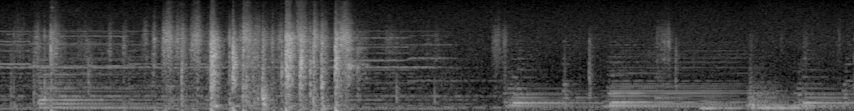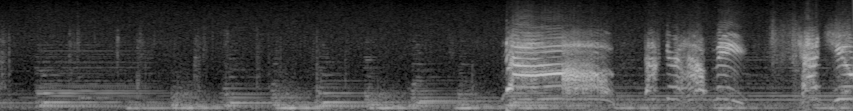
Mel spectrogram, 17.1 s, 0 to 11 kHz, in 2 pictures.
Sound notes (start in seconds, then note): 2.6 crates clattering; 5.4 tense music; 13.6 screaming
